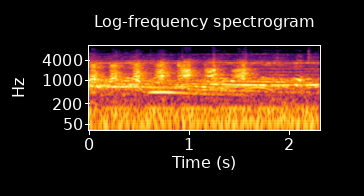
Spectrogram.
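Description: A man laughing in quick, repeated bursts over a steady low rumble.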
